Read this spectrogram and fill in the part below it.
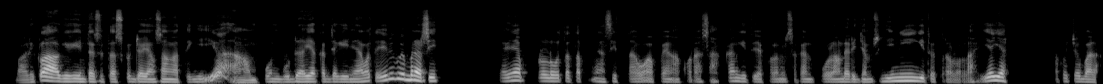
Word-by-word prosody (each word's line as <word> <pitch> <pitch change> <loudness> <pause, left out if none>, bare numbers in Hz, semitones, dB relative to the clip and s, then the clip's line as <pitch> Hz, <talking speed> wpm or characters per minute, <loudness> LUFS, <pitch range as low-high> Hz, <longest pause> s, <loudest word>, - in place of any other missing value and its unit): balik 100 +4 -9
lagi 145 -6 +7
intensitas 125 -1 -1
kerja 130 0 -1
yang 120 - -1
sangat 120 -3 0
tinggi, 125 +1 -2
ya, - - -1 0.2
ampun, 100 +7 -5
budaya 130 +1 +2
kerja 130 -1 -5
gini 125 0 -1
amat. 150 +3 -1
Ya, 195 - +4
ini - - +2
bener 245 - +5
bener 190 -5 +9
sih, 160 0 +3 0.6
kayaknya 165 +5 +1
perlu 150 -1 0
tetap 145 - -8
ngasih 135 0 -8
tau 65 0 -5
apa - - -8
yang - - -6
aku - - -23
rasakan, 155 - -8
gitu 140 - -7
ya, - - -13
kalau - - -10
misalkan - - -8
pulang 65 - -5
dari 120 -1 -2
jam 115 0 -3
segini, 160 +4 +3
gitu, 140 -3 0
terlalu 120 - -11
lelah, 115 - -8
ya 175 - +4
ya, - - -9 0.5
aku 140 - -12
coba 125 -4 -3
lah. - - -33
130 Hz, 235 wpm, -26 LUFS, 120-150 Hz, 0.6 s, bener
